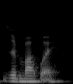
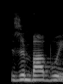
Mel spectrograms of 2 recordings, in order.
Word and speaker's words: Zimbabwe: And even, and I had to adapt to, I bet you did too, because I reckon there's not much snow in Zimbabwe. Zimbabwe.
